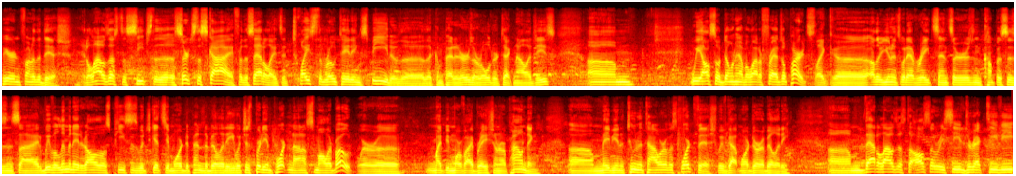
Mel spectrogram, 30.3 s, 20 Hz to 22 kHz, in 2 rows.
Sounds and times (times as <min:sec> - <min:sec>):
Speech: 0:00.0 - 0:30.3.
